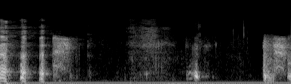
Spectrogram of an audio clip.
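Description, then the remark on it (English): A quick run of three sharp, harsh coughs, followed by softer rasping breaths and throat noise, then another loud, rough cough burst near the end. No one speaks. “Got me coughing there.”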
